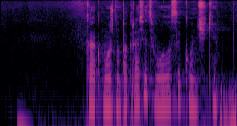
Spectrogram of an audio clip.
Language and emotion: Russian, neutral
